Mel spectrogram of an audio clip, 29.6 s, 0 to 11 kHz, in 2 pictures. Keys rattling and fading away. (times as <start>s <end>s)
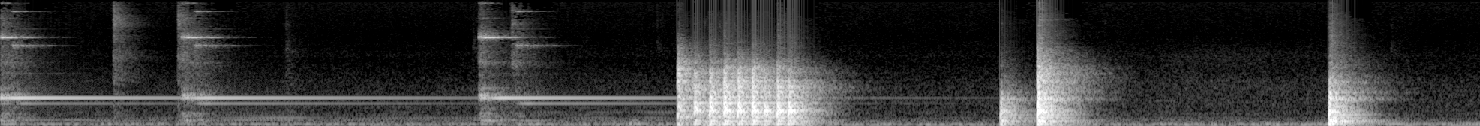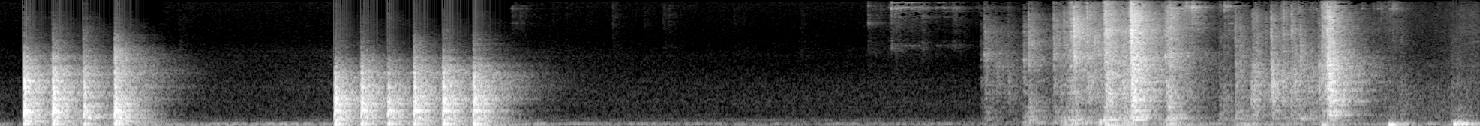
23.8s 24.4s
